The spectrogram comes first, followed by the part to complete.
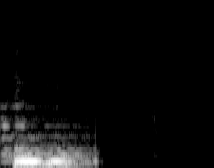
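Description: A preset preview from the Output Arcade 'Particles' sample instrument: a short pitched musical phrase plays and fades out about a second in, part of stepping from one preset to the next.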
